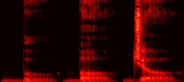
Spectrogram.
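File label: "bubojo", concatenated syllables; Affixing experiment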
